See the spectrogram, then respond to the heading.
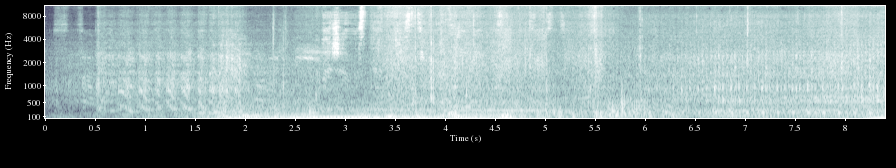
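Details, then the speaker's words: Engine previously knocking, now repaired; cold start, starter turns over, catches and settles into an even, smooth idle with no knocking; normal cold start. "Никакого стука. Ничего нет. Лепота. Приятный, правильный звук работы мотора. А холодный такой звук."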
